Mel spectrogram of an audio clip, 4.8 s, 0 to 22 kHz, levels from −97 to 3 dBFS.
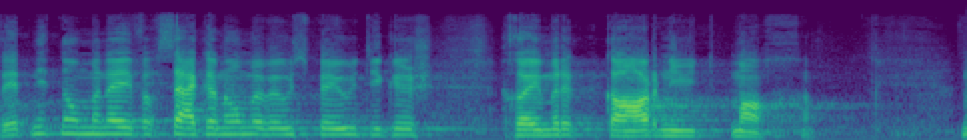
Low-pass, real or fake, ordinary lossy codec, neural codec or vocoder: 14.4 kHz; real; none; none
